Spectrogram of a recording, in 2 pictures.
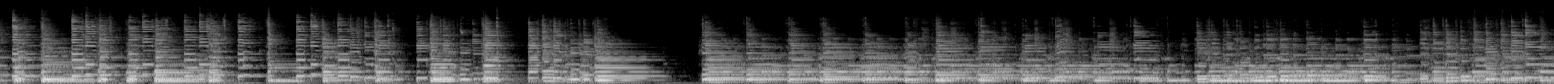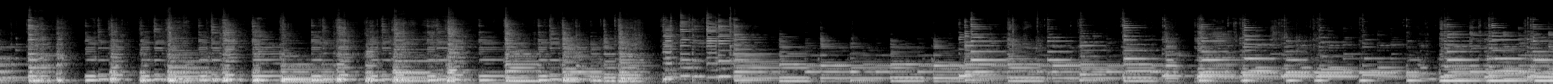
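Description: Two acoustic guitars playing an instrumental milonga together, with quick plucked melody over a strummed and plucked accompaniment. The playing breaks off briefly about six seconds in, then picks up again. The sound comes from a television broadcast, picked up by a phone filming the screen.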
